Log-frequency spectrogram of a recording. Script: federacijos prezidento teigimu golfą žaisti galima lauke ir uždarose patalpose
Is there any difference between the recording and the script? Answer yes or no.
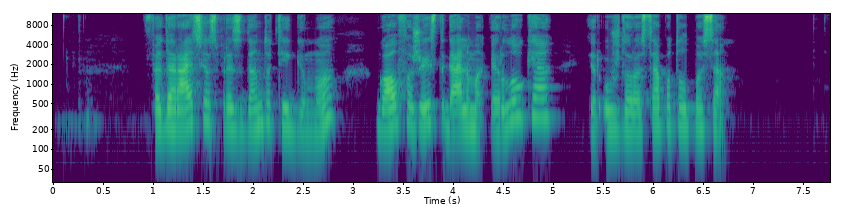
yes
